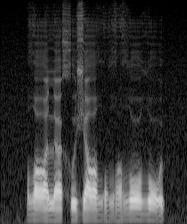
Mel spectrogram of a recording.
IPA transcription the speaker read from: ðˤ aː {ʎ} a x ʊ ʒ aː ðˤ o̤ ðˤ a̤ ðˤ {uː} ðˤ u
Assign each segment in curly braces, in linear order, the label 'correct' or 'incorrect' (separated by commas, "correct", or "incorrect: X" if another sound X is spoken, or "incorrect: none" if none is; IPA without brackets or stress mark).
incorrect: l, correct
